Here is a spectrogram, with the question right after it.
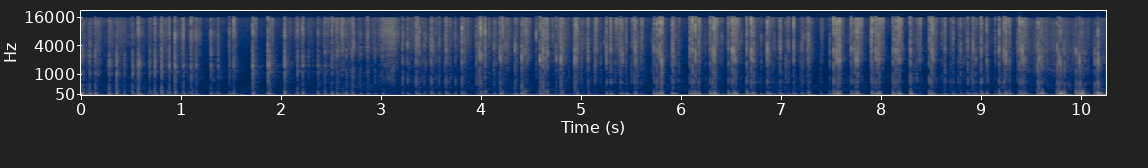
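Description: A black leather case is held upright while fingertips tap quickly and nails scratch along its surface and edges. The result is a dense, irregular stream of short, dry, low thudding taps mixed with brief scratchy rasps, with almost no ring after each hit.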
